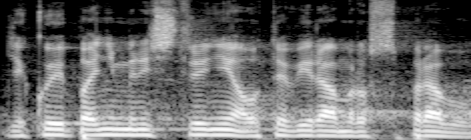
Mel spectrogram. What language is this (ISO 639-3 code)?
ces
